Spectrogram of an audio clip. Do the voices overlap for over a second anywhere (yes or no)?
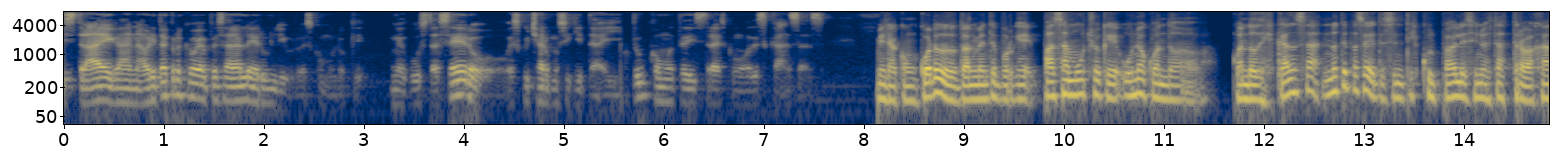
no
